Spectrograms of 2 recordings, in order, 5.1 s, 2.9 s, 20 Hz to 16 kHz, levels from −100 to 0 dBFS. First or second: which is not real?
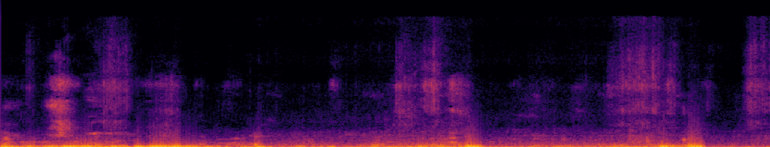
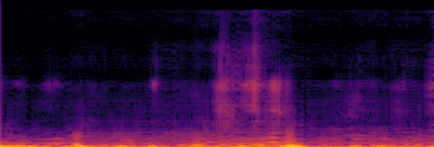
second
